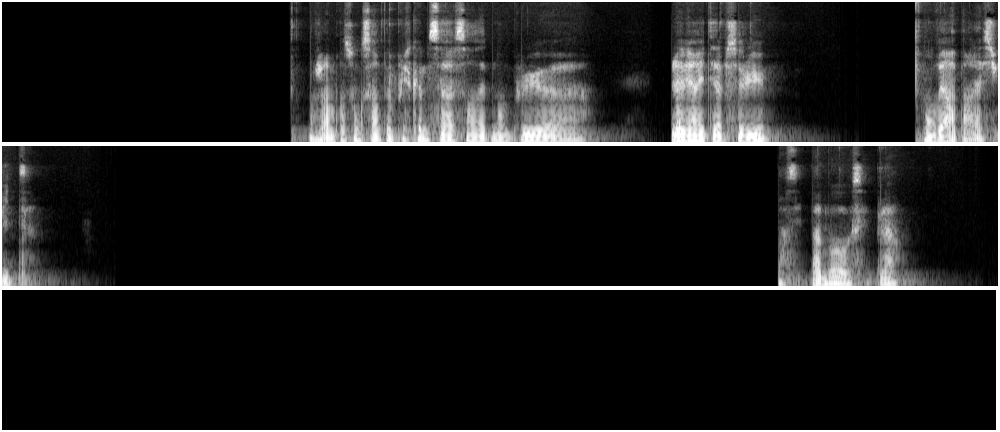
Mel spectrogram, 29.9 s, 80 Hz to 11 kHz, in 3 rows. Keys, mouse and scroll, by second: 1.0 click, 2.0 alt+click, 2.7 alt+middle click, 3.8 alt+click, 7.1 alt+click, 8.0 alt+right click, 8.6 right click, 8.9 click, 9.5 click, 10.7 middle click, 12.2 click, 12.9 h, 14.0 click, 14.1-14.9 scroll, 14.9-15.4 scroll, 17.4 alt+click, 17.4 alt+right click, 17.8 alt+click, 19.0 alt+middle click, 19.5 alt+middle click, 21.2 click, 22.0 shift+click, 23.8 alt+click, 25.2 middle click, 27.0 click, 27.8 w, 28.0 right click.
